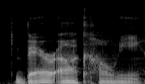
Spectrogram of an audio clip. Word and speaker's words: Barakony: Bear a four syllables phonetic. Bear aoney.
